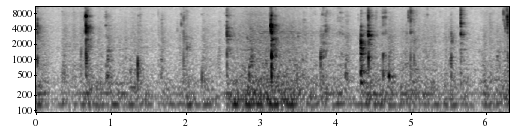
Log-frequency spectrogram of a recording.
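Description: Faint close-up eating sounds: chewing on saucy chicken Manchurian, with a dozen or so scattered soft clicks and taps as a plastic fork picks pieces off the plate.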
